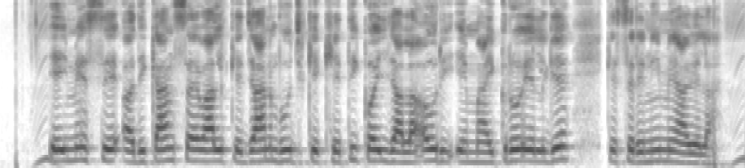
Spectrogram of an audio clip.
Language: Bhojpuri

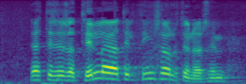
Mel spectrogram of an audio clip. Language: Icelandic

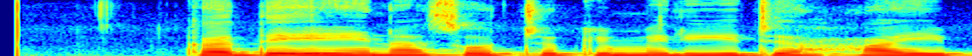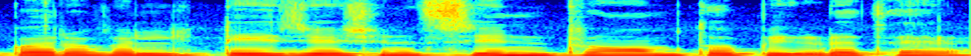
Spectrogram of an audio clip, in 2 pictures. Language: Punjabi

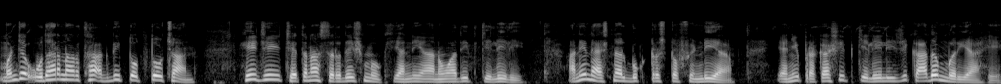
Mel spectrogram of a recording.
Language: Marathi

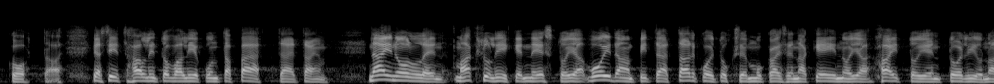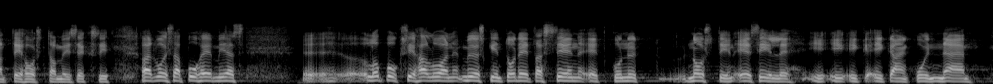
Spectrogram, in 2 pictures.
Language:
Finnish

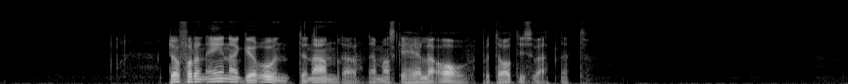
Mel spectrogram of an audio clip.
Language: Swedish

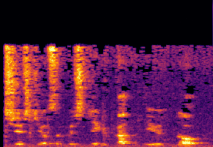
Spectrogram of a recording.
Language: Min Nan Chinese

